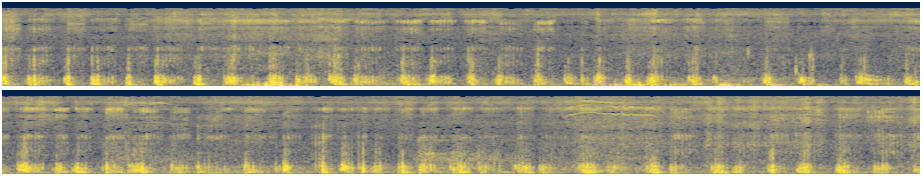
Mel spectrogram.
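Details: A house cat purrs ever louder with pleasure as his ears are rubbed in the morning; continuous rhythmic rumble of fast inhale-exhale pulses, briefly deepening mid-way, with no other sounds.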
